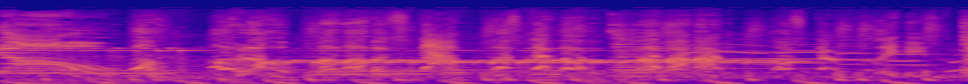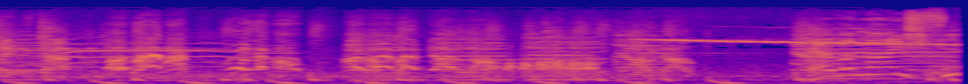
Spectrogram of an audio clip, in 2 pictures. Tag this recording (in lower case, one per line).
music
speech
